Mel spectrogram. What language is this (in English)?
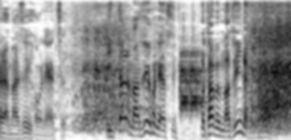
Japanese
